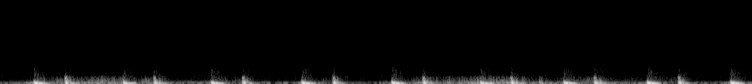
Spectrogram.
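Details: Male heart auscultated with a stethoscope: steady lub-dub about 67 a minute, clear first and second sounds, no added noise; normal heart sounds.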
